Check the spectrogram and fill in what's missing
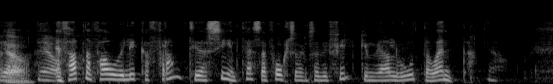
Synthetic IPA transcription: ɛnθat̪nafaːwavɪðliːkafɾʔamt̪ʰiːðasiːnθɛsːafow̪sɛmansavɪfɪlcʏmvɪðalvɪuːt̪awɛnt̪ḁ

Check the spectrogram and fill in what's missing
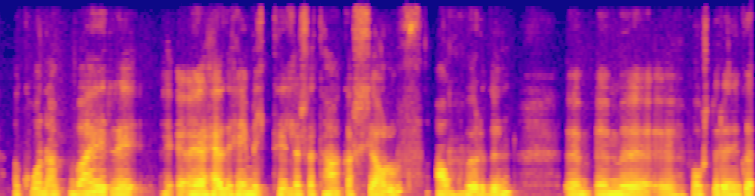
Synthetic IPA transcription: aðkʰɔːnavaːjɾɪ | ɦɛvðɪɦeːjmɪlt̪ʰɪlðɛsaðt̪ʰaːkasjawlvawkʰvœɾðʏnʏmʏmfowst̪ʏɾejðiŋkʏ

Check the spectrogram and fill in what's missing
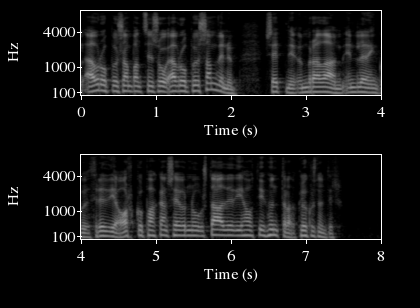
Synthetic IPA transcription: ɛ̰vɾowpʏsampant̪sɪns̬ɔɣɛvɾowpʏsamvɪnːʏm | sejt̪nɪʔʏmɾaːjðaʏmʔɪ̰nlejðiŋkʏθɾɪðja̰ʔɔr̥kʏpʰahkanshɛvʏɾnust̪aːðɪðiɦawht̪iɦʏnt̪ɾaðkʰlʏhkʏst̪ʏnt̪ɪɾ̥

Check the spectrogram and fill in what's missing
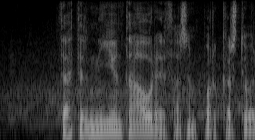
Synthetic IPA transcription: θɛht̪ɛɾniːjʏnt̪aaːwɾɪðθaðsɛmpɔɾkaɾst̪jowɾ

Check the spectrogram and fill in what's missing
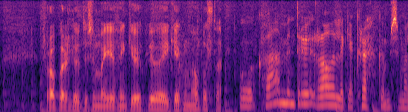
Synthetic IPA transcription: fɾawpajɾɪlʏːt̪ɪsɛmaðjɛɣfeɲcɪʏhplɪvaicɛknʏmhampɔlt̪a̰ɔɣkʰvaːðamʏnt̪ɾʏrawðlɛcakʰɾœhkʏmsɛma

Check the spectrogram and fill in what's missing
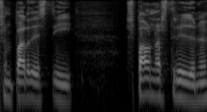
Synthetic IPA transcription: ɛmpaɾðɪst̪i | spaːwnast̪ɾiːðʏnʏ

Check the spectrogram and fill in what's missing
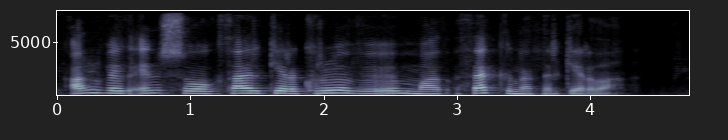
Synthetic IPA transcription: alvɛɣejnsɔɣθaðɛɾcɛːɾakʰɾœːvʏʏmːaðθɛknat̪nɛɾ̥cɛ̰ːɾa̰ða̰

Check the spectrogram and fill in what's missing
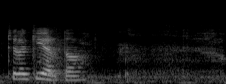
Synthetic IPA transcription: sielækiert̪oɑː

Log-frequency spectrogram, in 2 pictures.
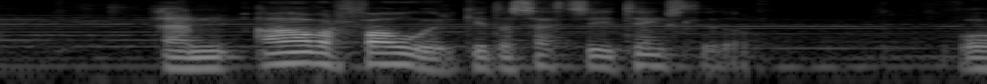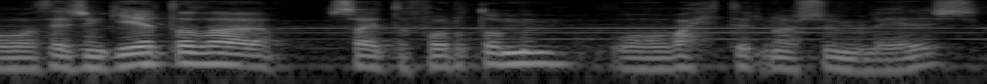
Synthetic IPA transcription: ɛnaːvaɾ̥faːwɪɾ̥cɛːt̪asɛht̪sɪɣit̪ʰejŋst̪lɪ̰ða̰ | ɔɣθejsɛmcɛːt̪aθaɣsaːjt̪afjɔɾt̪owmʏmɔɣvajht̪ɪɾnajsʏmleːðɪs

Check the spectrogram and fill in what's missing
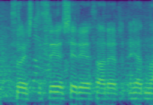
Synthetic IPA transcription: θvest̪fɾiːðɪsɪɾɪθaɾɛɾçjɛt̪na

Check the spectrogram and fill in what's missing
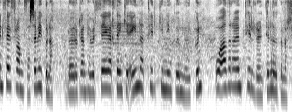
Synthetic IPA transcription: ɪnfɛːɾ̥fɾamθɛsːavɪːkʏna | lœɥɾʏklanɦɛvʏɾ̥θɛːɣaɾ̥θejɲcɪeːjnaðt̪ʰɪlcʰinːiŋkʏʏmnœðkʏn | ɔɣaðɾaʏmt̪ʰɪlrœʏnt̪ʰɪlnœðkʏnaɾ̥

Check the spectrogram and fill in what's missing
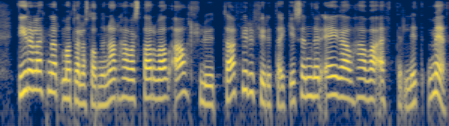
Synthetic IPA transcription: t̪iːɾalɛjhknaɾmat̪vɛlast̪ɔt̪nʏnaɾ̥ɦaːvast̪aɾvaðaðl̥ʏːt̪afɪɾɪɾ̥fɪːɾɪt̪ʰaːjcɪsɛmðɛɾʔeːjɣaːðɦaːvaʔɛft̪ɪɾlɪt̪mɛθ

